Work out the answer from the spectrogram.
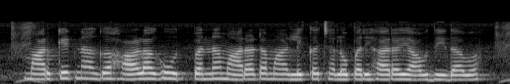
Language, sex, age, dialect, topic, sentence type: Kannada, female, 18-24, Northeastern, agriculture, statement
